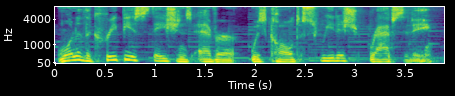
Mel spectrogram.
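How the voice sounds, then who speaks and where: Expressive male documentary narrator over music. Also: on the low side, normal speed. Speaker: podcast host narrator.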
